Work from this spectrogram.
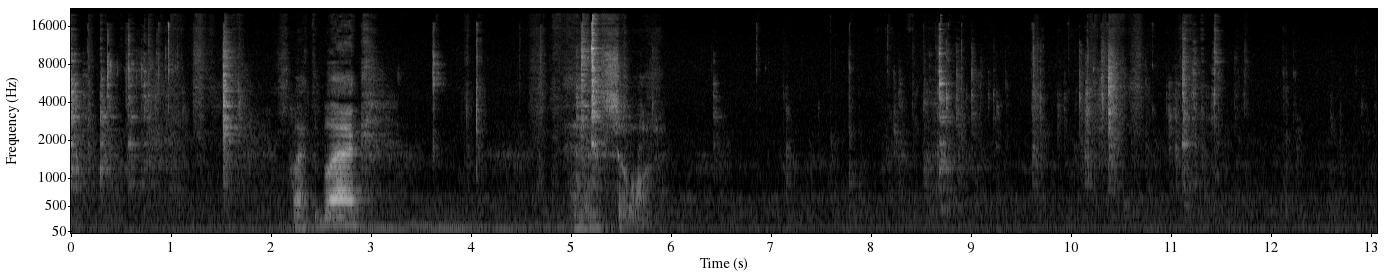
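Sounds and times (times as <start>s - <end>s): faint clicks of wire connectors: 3.2s - 4.2s.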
